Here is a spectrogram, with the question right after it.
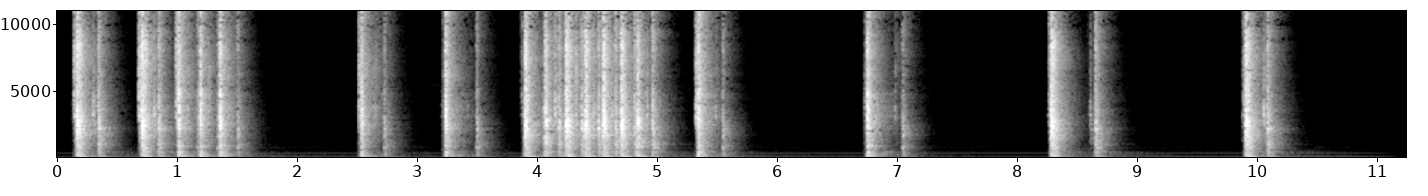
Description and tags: pinball-flipper hits
Flipper hits on a 1977 Gottlieb Bronco Pinball machine. Recorded with two Neumann KM 184 in an XY stereo setup on a Zoom H2N using a Scarlett 18i20 preamp.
